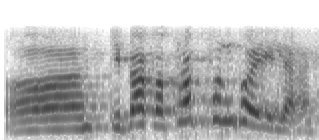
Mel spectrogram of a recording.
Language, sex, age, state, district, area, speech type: Assamese, female, 45-60, Assam, Morigaon, rural, conversation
